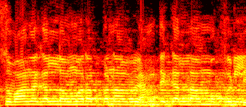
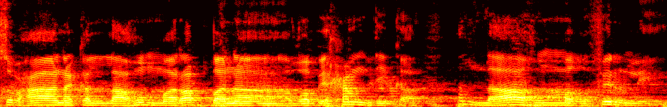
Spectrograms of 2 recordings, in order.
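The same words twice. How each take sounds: First: It is recited carelessly and without feeling. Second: It is recited carefully and with feeling.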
